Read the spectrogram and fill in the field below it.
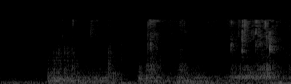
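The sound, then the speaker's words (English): Water pours steadily out of a cup for a couple of seconds, a soft, continuous splashing that begins abruptly after a brief quiet moment, with no talking. “Now, once you do that, you going to be able to put the water back into the cup? No.”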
